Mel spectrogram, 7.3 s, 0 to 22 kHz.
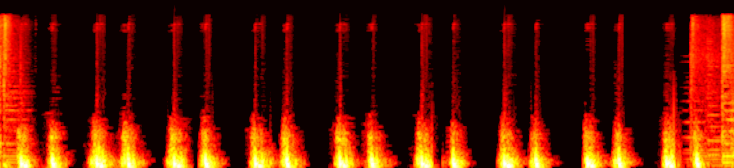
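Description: Strong, crisp paired heart sounds at a regular rhythm of about 75 beats a minute, with a brief burst of noise at the end: hyperphonetic heart sounds.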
